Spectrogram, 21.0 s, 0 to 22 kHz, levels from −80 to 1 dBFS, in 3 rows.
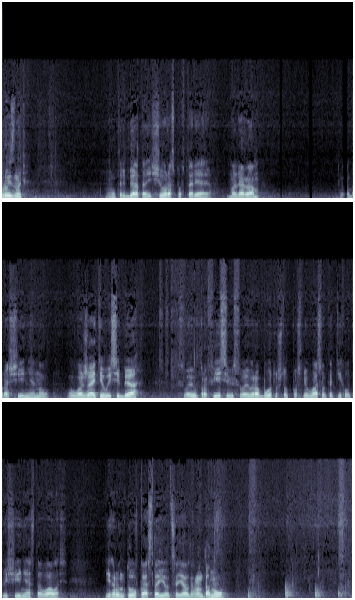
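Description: Three short stalls from late packets come first, at 5.55 s, 6.13 s and 6.79 s, growing from 38 ms to 61 ms to 90 ms. Each time the jitter buffer ran dry, so the receiver held the last sound until the packet arrived and then resumed where it left off. Nothing drops out. What tells these apart from a gap or a slow-down is a single sustained smear, with a slight buzz or dip, at one point, and each one adds its full length to the delay.

From 7.80 s to 8.63 s a jitter buffer slow-down follows, running at about 92% speed and adding 78 ms in total. Rather than one long hold, the receiver repeated tiny pitch-period slices many times across the stretch to rebuild its reserve. The sound drags evenly at unchanged pitch. That spread-out, gradual stretching is what separates it from the concentrated stalls just before.

Jitter buffer speed-ups run at 10.66 to 12.18 s at about 107% and at 17.66 to 18.15 s at about 106%. 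In each, the receiver trimmed short pitch-period pieces repeatedly to shed excess delay: roughly a tenth of a second in the first and a few tens of milliseconds in the second. Pitch stays put while pacing turns hurried.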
